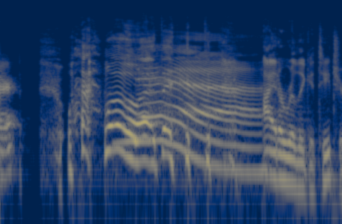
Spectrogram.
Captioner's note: chuckles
